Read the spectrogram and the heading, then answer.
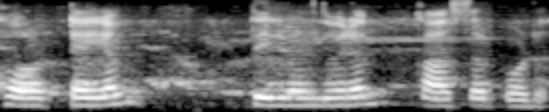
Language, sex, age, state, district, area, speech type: Malayalam, female, 18-30, Kerala, Kozhikode, rural, spontaneous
